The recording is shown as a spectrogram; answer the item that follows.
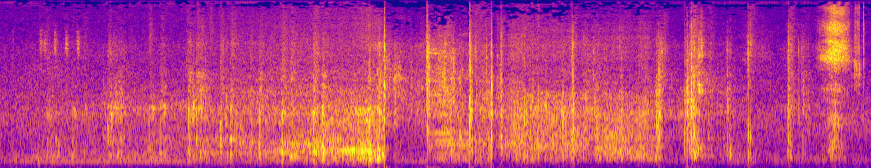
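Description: Skateboard wheels rolling on concrete, growing louder as the board approaches over the first few seconds. Then a ringing metallic scrape as the board slides along a steel handrail in a backside lipslide, followed by sharp clacks near the end.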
